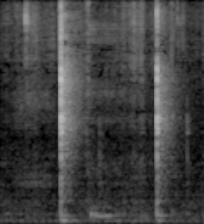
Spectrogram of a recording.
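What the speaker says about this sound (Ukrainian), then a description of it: "я накришу тим часом морквицю до борщу" A knife chops carrots for borscht in two crisp, sharp knocks about a second apart, with a faint tap before them, close and quiet in an otherwise still kitchen.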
